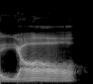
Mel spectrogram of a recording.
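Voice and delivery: "y'all" in a Southern drawl. Shown as a demonstration. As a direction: show off a little Southern drawl. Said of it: "tend to have a Southern drawl".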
